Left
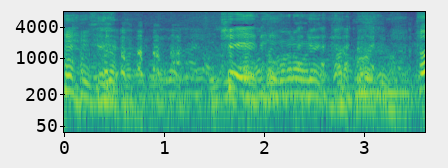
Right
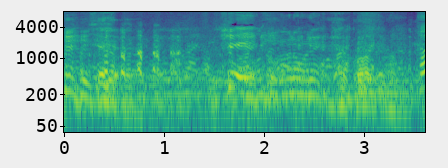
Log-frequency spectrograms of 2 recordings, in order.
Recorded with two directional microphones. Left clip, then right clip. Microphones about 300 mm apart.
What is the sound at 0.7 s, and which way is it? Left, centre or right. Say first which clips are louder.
Speech: right 1 dB; centre.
